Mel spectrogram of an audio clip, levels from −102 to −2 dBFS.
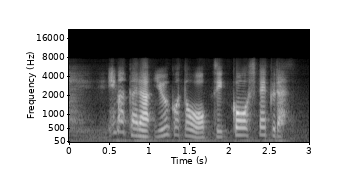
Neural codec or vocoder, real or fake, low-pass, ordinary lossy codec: codec, 16 kHz, about 1 kbps, DyCAST, with the encoder's durations; fake; none; none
